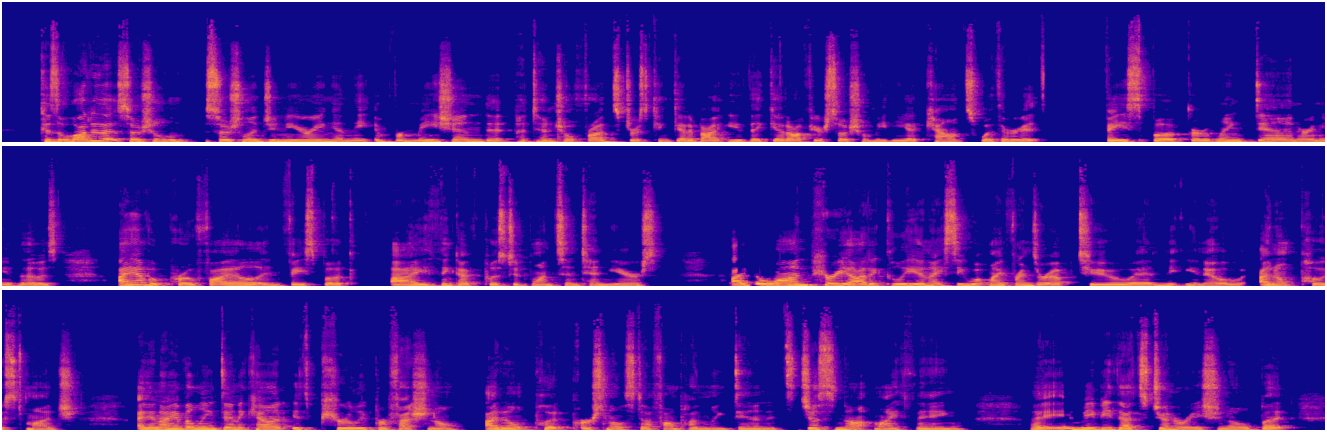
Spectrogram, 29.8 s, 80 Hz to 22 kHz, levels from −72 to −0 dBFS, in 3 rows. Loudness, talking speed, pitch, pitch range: -19 LUFS, 195 wpm, 200 Hz, 185-225 Hz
